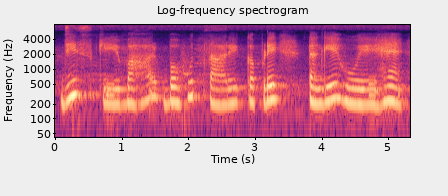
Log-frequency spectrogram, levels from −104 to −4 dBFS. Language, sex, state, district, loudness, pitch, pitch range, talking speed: Hindi, female, Uttar Pradesh, Saharanpur, -17 LUFS, 225 Hz, 210-245 Hz, 90 wpm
